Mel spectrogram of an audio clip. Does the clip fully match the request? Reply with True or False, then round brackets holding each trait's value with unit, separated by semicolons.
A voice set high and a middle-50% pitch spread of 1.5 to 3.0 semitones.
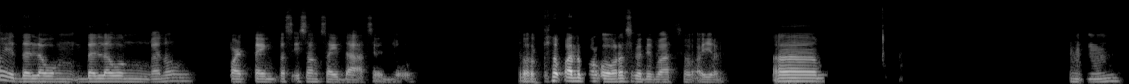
False (135 Hz; 2.5 semitones)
